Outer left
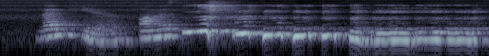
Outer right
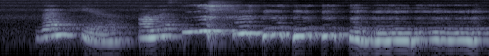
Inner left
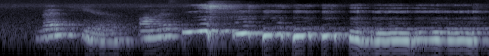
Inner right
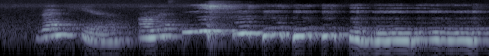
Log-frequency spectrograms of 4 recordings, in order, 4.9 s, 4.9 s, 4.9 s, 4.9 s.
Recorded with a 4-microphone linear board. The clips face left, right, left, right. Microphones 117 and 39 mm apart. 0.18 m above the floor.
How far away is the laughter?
About 1.4 m.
